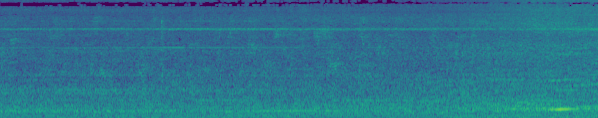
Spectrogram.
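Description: South Western Railway electric multiple-unit train pulling out of the platform: a steady rumble of wheels and running gear with a low motor hum that rises in pitch near the end.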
